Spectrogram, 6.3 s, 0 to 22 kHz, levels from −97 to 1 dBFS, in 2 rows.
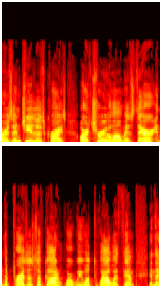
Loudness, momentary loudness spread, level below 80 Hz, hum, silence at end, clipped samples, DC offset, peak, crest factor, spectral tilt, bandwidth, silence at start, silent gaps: -21 LUFS; 8 LU; -88 dBFS; none; 0 s; under 0.1%; under 0.1%; -4 dBFS; 18 dB; -2.5 dB/octave; 16 kHz; 0 s; none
